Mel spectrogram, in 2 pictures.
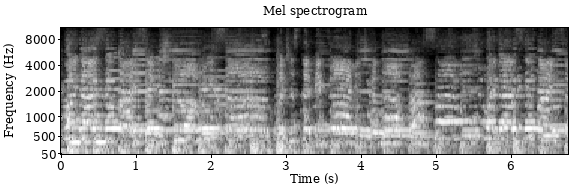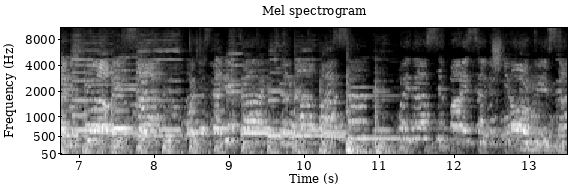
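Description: Belarusian women's folk ensemble singing a lively song together in several voices, with hand claps keeping time.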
